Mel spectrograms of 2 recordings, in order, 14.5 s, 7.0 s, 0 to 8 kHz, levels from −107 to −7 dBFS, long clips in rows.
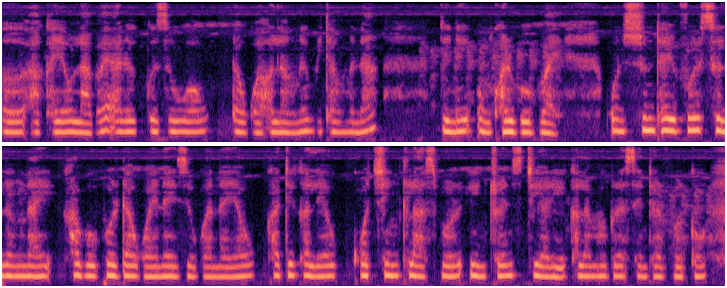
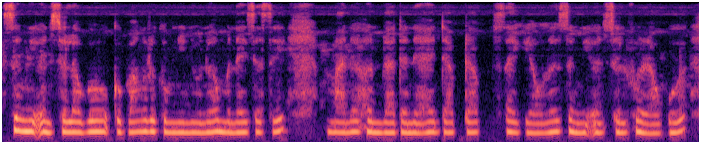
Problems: low volume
